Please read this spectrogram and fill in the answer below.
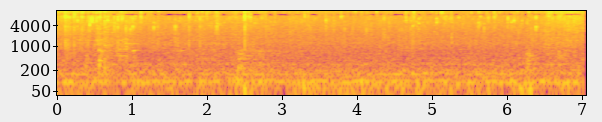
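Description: Sliced onion and chopped tomato frying in hot oil in a stainless steel wok: a steady sizzle with scattered small crackles.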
